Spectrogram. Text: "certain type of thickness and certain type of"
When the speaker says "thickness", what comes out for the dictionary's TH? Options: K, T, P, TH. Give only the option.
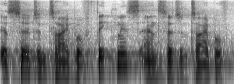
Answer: TH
